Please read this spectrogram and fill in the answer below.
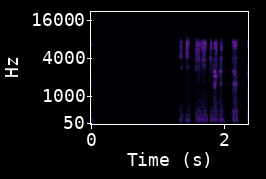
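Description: Dead silence for over a second, then faint, short scratchy noises near the end.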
